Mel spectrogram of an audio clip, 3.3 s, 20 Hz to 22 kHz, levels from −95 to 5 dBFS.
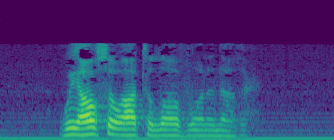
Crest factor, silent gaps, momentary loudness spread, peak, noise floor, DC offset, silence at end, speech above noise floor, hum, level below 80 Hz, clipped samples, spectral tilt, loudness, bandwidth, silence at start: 20 dB; none; 18 LU; -2 dBFS; -41 dBFS; under 0.1%; 0 s; 22 dB; none; -40 dBFS; under 0.1%; -6.5 dB/octave; -19 LUFS; 6.4 kHz; 0 s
